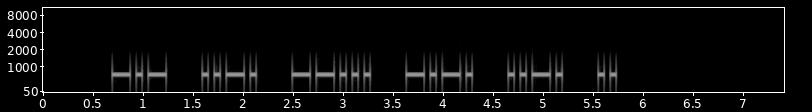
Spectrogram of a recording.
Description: Morse code, heard as a keyed tone, about 19 wpm, spaced as for 14 wpm, 700 Hz. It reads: KF7CFI
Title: 231 Lesson 37g - Letter x - Call Signs 20wpm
